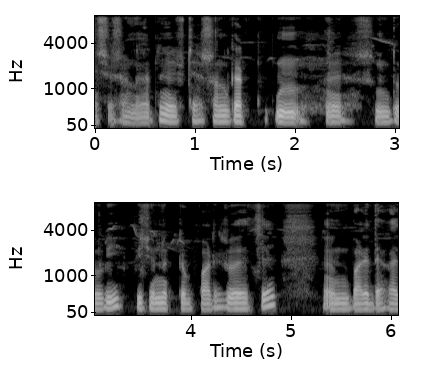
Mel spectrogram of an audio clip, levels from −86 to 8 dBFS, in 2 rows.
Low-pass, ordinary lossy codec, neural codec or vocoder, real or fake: none; none; none; real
